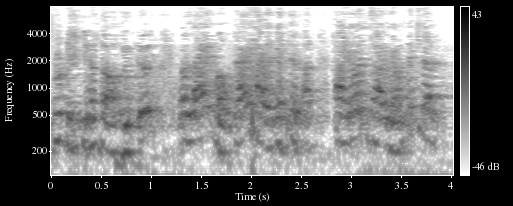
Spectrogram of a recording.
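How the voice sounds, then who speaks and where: On what sounds like a far-off radio recording, roomy and noisy, an older woman from Vietnam speaks fast in a fairly high voice. She's casually chatting, telling a story and lively imitating the voices of those involved.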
